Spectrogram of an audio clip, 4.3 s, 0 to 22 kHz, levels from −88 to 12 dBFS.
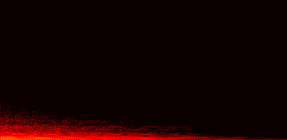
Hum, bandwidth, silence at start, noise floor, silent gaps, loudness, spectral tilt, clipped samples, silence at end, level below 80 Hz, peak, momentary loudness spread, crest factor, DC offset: none; 7.6 kHz; 0 s; -75 dBFS; none; -44 LUFS; -9 dB/octave; under 0.1%; 0.95 s; -56 dBFS; -26 dBFS; 20 LU; 18 dB; under 0.1%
